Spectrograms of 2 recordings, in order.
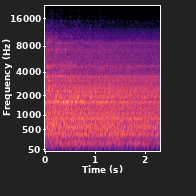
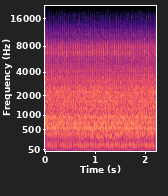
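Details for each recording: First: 2004 Acura with 2.4 i-VTEC DOHC, 248,000 miles, check engine light and misfire codes P0301–P0304, suddenly shaking badly at idle: steady but loping uneven beat about four per second; dead-cylinder misfire. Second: 2004 Acura 2.4 i-VTEC DOHC after fixing misfire codes P0301-P0304; even regular firing pulses, no misses or stumbles, smooth water test; normal idle after repair.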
